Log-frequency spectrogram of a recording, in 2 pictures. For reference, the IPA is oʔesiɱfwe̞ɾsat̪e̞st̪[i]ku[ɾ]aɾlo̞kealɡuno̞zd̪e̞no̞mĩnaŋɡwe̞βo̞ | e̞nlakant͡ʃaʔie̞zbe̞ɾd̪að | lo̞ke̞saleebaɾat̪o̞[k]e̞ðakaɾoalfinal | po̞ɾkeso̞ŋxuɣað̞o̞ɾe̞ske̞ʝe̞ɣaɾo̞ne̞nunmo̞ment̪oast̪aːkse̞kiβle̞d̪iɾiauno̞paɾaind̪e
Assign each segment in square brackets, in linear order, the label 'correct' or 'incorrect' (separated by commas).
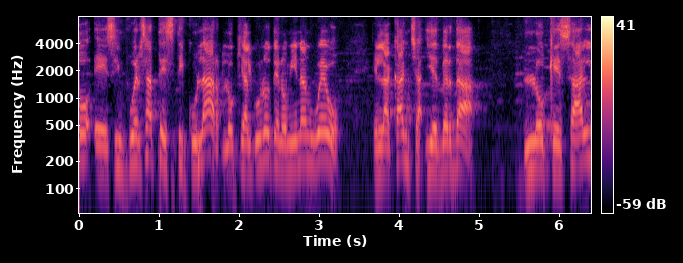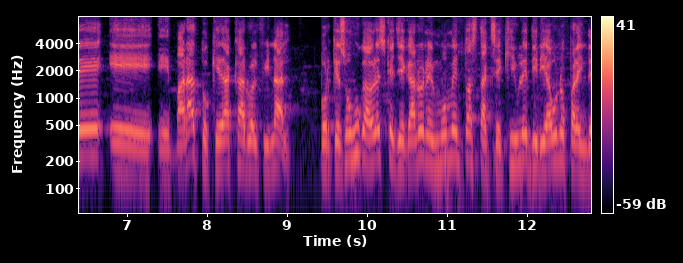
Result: correct, incorrect, correct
